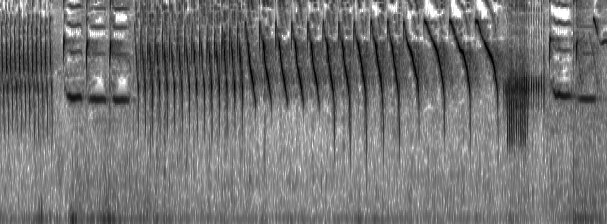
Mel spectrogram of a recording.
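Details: Canary in clear, sharp song used to lure beginner canaries into singing: a high buzzy trill, short chips, then a long accelerating run of falling whistled notes ending in a harsh burst.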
